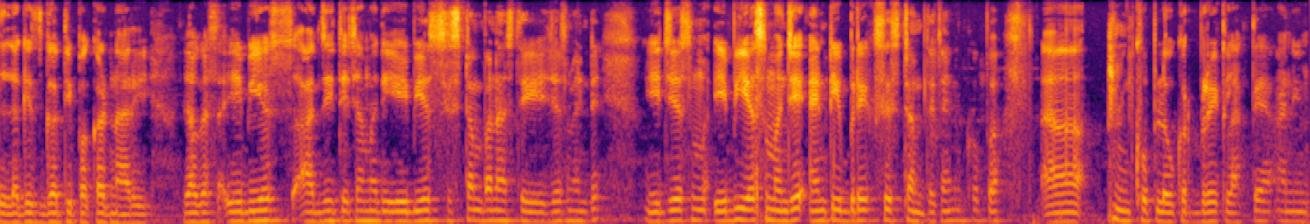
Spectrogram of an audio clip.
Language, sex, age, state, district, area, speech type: Marathi, male, 18-30, Maharashtra, Nanded, rural, spontaneous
